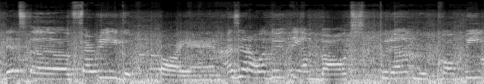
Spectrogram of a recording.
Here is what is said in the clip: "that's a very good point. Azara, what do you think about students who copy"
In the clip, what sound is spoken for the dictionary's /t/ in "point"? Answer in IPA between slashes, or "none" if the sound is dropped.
none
